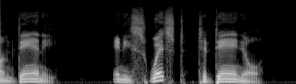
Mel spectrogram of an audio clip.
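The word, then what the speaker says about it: Dhani: George Harrison's kid is named Danny, D-H-A-N-I, pronounced Danny. You could go with something like that. I always assumed it was pronounced Donnie, but then I heard Paul McCartney say it, and he said Danny.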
